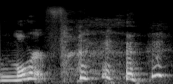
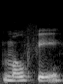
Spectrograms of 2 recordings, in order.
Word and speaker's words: Mophie: He's like, yeah, a company called Morph. Yeah, Morph. That is what it looks like, how you would pronounce it.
